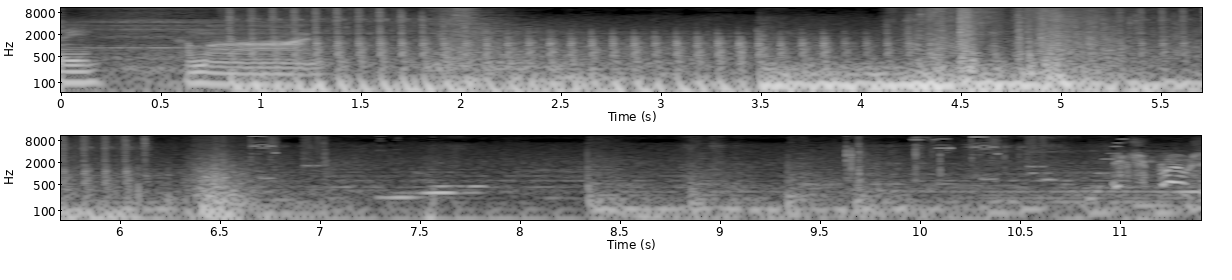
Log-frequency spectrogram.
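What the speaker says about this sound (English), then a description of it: "Another minigun, really?" A minigun fires in a Batman video game shootout, dense rapid bursts of loud mechanical gunfire with booming impacts, easing into quieter scattered shots toward the end.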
